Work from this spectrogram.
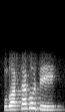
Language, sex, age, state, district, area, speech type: Odia, female, 45-60, Odisha, Angul, rural, conversation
